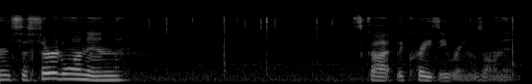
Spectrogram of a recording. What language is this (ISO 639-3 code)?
eng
